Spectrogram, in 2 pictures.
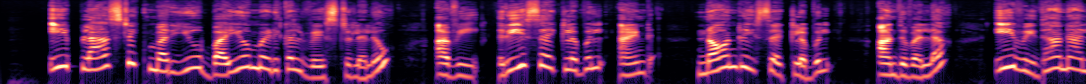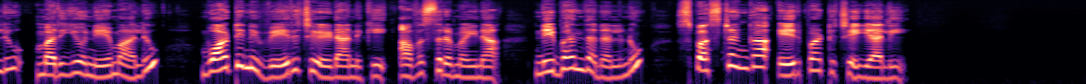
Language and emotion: Telugu, neutral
